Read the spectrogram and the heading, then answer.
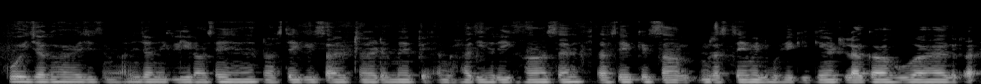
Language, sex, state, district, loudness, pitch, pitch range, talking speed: Hindi, male, Uttar Pradesh, Jalaun, -30 LUFS, 110 Hz, 105-110 Hz, 185 wpm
